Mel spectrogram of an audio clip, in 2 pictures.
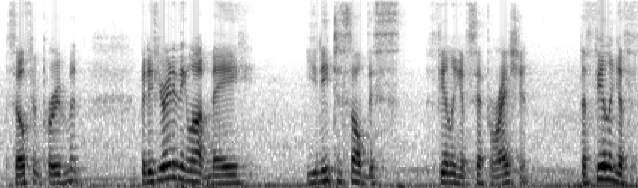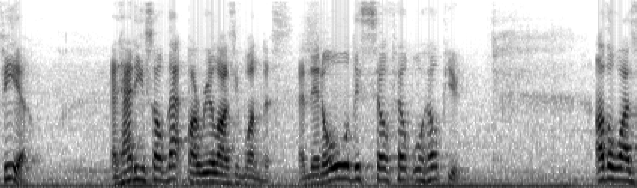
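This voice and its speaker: A man's voice: on the high side, slight background noise. A man hosting a spiritual video channel, talking earnestly to his viewers in a casual monologue and often repeating words as he goes. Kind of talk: casual direct-to-camera monologue.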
